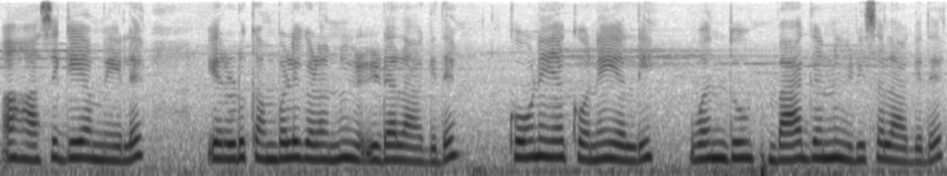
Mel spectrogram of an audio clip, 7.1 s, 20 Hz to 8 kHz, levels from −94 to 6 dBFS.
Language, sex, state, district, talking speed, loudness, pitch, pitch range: Kannada, female, Karnataka, Bangalore, 95 wpm, -13 LUFS, 225 Hz, 210-235 Hz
